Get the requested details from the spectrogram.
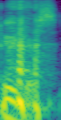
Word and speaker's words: Hoosiers: You always mispronounce things. Hoosiers.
